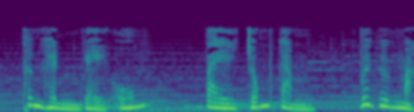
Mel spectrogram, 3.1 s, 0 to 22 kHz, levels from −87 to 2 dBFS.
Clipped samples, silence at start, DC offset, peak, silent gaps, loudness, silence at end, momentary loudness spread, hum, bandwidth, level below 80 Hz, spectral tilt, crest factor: under 0.1%; 0.15 s; under 0.1%; -10 dBFS; none; -25 LUFS; 0 s; 8 LU; none; 8 kHz; -58 dBFS; -7.5 dB/octave; 14 dB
